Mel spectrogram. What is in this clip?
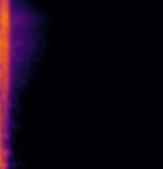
Instrument samples > Percussion
Snare - hard
electronic, drum, perc, percussion, lofi, distorted, lo-fi, crunchy, hit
